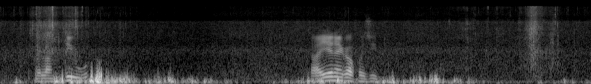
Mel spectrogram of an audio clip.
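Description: Leafy branches rustle as they brush past.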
